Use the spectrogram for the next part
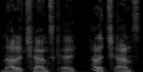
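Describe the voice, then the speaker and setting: Older Irish husband, deep and forceful. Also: male voice, measured pace, gravelly, no echo, heavily acted. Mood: reassuring, affectionate. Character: retired Irish policeman, loving, defiant old husband. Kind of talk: radio play acting.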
